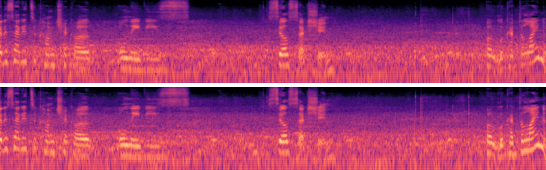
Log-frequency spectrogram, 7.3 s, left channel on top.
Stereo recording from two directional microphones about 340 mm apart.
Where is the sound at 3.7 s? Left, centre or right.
Centre.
